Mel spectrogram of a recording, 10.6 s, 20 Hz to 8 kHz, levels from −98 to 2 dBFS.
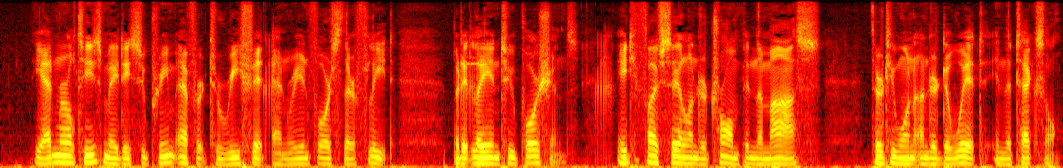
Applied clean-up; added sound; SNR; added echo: neural mask model Resemble Enhance denoiser.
